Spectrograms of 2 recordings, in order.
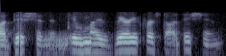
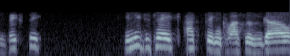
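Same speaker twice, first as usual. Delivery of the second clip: put-on British accent; 4 semitones higher than usual. Quoting a late mentor's advice: imitating a mentor's british accent. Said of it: "he always called me Vixie with his British accent".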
